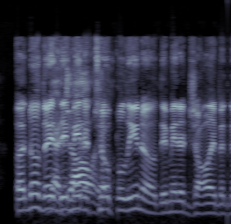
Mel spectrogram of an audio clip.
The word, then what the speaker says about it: Topolino: Topolino.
